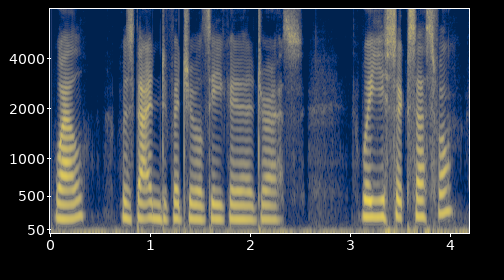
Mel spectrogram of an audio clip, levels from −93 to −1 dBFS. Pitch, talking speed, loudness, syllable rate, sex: 205 Hz, 130 wpm, -18 LUFS, 5.5 syllables/s, female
